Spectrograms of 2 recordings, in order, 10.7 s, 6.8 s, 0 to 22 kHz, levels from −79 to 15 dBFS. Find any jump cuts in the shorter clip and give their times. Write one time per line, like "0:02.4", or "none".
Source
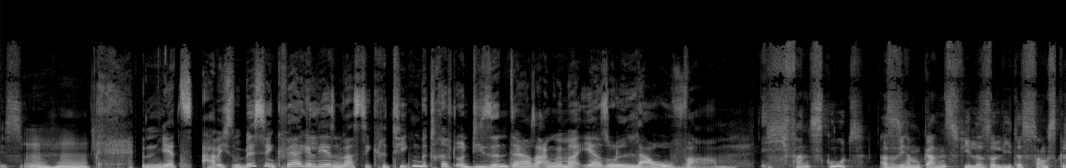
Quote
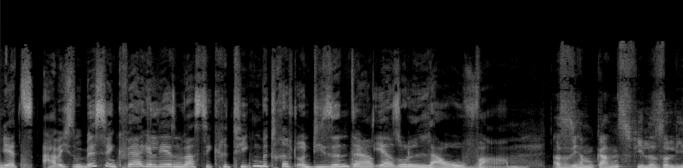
0:03.7
0:05.4

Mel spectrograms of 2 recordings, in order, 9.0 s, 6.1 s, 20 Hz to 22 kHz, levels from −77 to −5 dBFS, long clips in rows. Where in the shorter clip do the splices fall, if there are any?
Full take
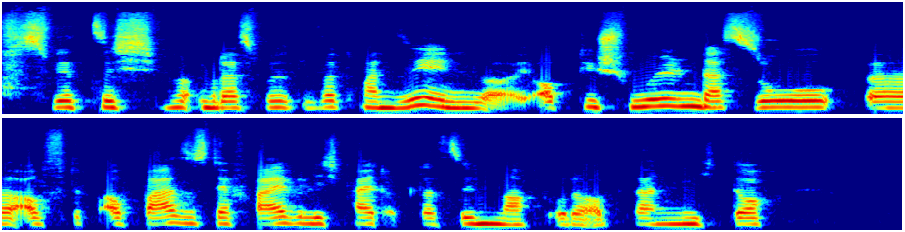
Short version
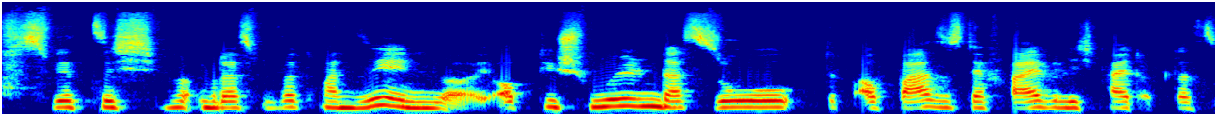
0:01.3
0:04.1

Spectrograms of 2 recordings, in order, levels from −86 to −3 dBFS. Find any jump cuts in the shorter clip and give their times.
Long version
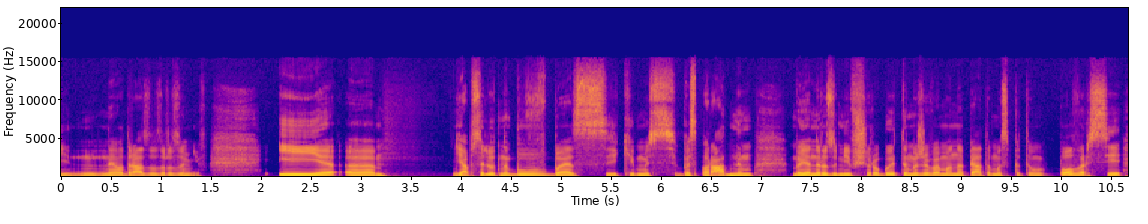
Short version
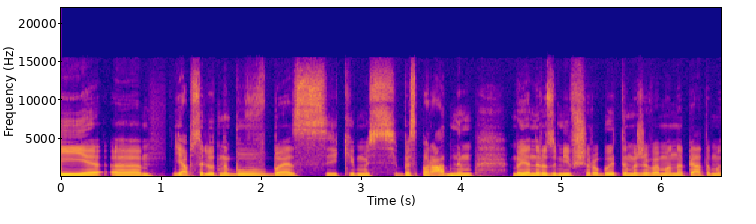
0:01.0

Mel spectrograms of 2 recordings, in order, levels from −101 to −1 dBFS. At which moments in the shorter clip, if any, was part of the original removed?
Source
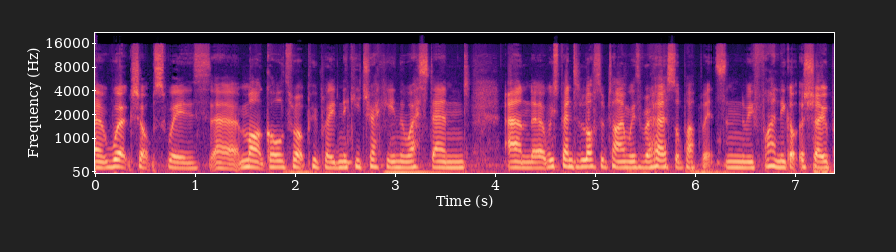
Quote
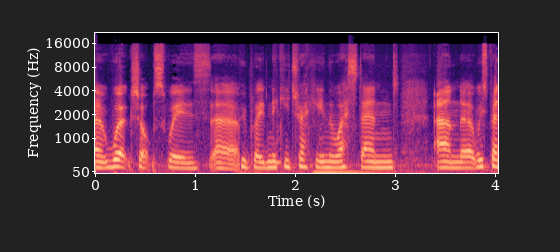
0:01.4

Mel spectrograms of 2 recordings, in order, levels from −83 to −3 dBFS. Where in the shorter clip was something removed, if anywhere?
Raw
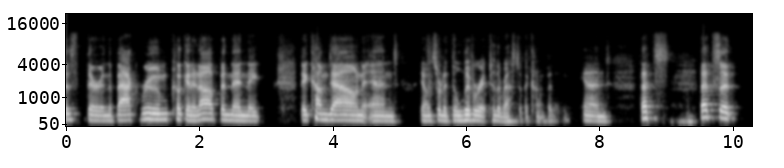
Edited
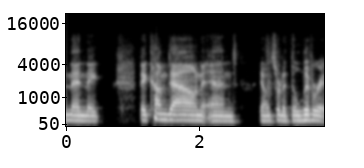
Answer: none

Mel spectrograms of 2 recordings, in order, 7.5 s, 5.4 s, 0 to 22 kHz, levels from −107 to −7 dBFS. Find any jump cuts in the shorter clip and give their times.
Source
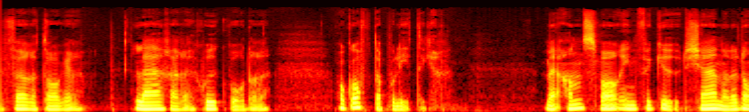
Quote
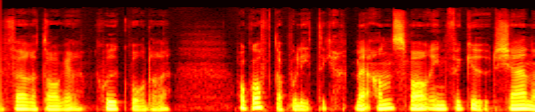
0:01.0
0:03.4

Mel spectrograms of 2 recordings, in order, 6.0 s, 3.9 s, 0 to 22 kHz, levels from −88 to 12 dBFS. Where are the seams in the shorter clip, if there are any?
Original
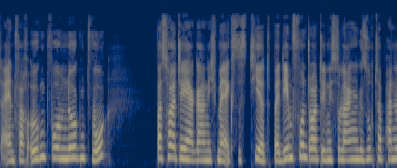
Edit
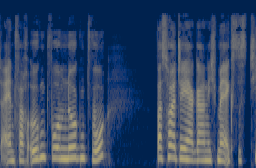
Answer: none

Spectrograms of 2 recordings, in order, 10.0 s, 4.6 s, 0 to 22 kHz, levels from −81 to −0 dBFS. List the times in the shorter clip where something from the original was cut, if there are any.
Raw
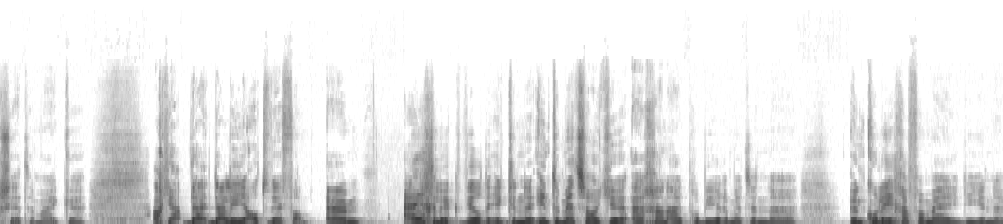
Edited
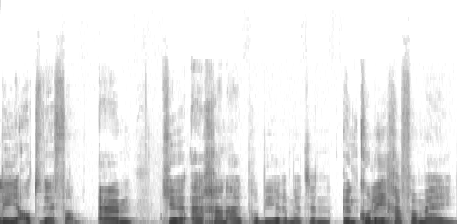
0:01.6
0:03.3

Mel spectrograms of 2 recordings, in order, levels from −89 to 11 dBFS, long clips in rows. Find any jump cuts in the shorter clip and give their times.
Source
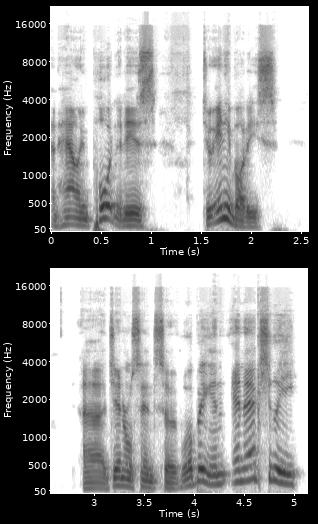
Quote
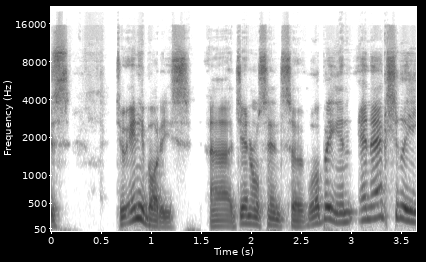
0:01.5

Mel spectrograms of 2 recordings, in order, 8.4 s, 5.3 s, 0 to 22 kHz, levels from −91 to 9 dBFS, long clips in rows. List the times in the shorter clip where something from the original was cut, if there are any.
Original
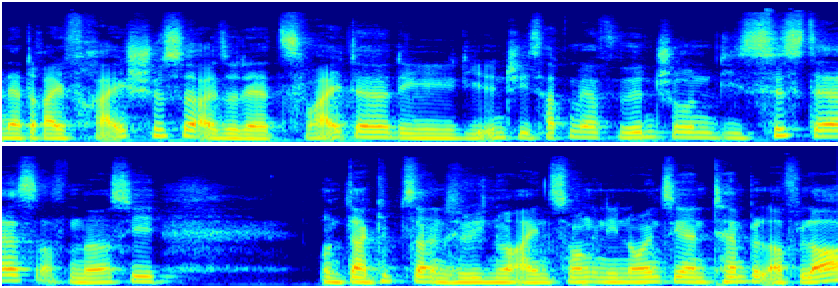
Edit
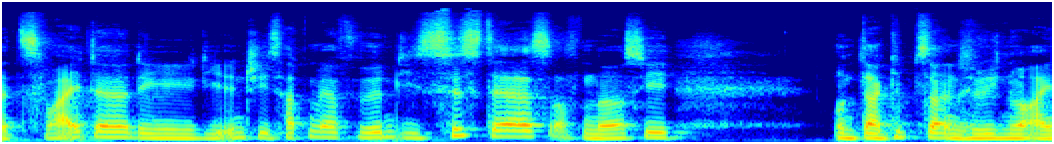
0:02.0

